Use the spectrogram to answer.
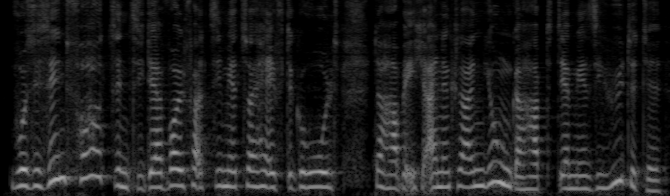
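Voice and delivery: loud, high-pitched agitated complaint; aggrieved man raising his voice; upset shepherd. A narrator's reading. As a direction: pour out the loss in agitation. Upset shepherd tells his loss.

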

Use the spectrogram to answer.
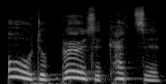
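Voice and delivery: slow, high, loud dismay; mother tutting at the cat; mother's reproach. A narrator's reading. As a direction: draw out a scandalised reproach. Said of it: "sagte die Mutter dazwischen".

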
